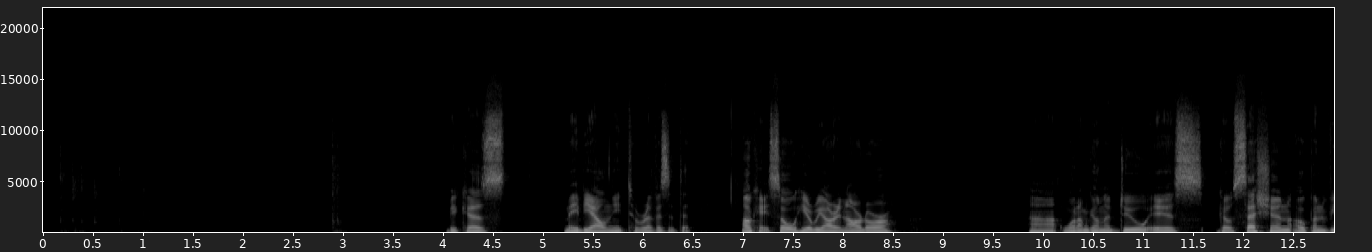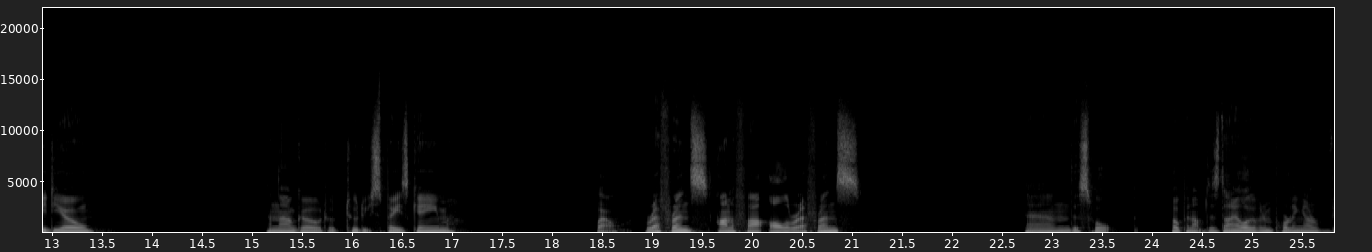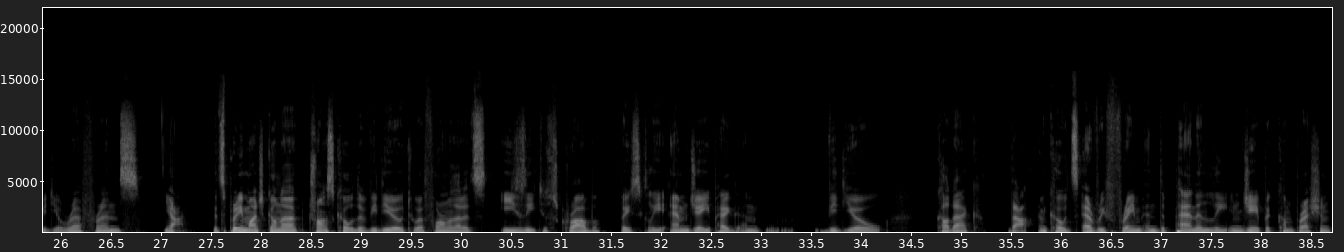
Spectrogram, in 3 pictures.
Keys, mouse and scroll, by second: 0.0-1.6 typing, 3.0 Return, 4.9-6.1 drag, 9.0-10.0 drag, 11.4 click, 12.7 click, 14.5 click, 16.2 click, 17.6 click, 19.1 click, 19.5 click, 22.6 click, 29.8 click.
